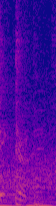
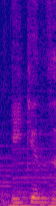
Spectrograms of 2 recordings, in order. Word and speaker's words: Ekans: Oh, it's Eakin. Ah, there it is. Yeah, so yeah, for some reason the announcer mispronounces some of the Pokemon. Ekans is one of them.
